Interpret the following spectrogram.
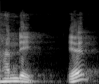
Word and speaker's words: Hyundai: Jadi Jepang misalnya bikin Honda, dia bikin Hai ya. Ya, Hyundai saya tahu bahasanya dibacanya Hai ya.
